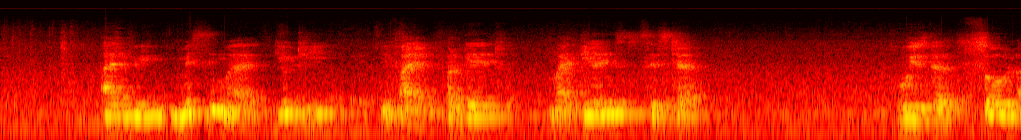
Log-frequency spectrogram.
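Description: A man speaks into a microphone, heard through loudspeakers in a hall.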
